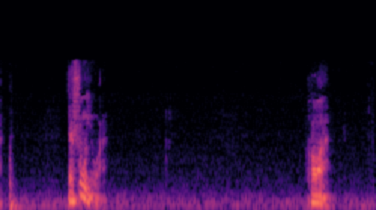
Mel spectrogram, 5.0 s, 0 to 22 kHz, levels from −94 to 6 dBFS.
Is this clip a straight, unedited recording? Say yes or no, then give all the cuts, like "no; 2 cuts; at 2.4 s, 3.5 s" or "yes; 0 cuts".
yes; 0 cuts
